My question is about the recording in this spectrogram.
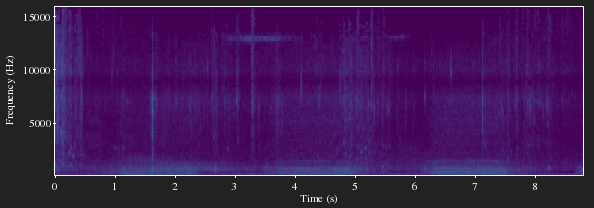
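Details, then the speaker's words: Samsung WA40J3000AW/A2 top-load washer after grinding-noise repair, agitating with a load of water and lid switch bypassed: smooth even sloshing over low motor hum, chattering gone. "and that's what it's supposed to sound like when it's agitating all the chattering noise is gone"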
